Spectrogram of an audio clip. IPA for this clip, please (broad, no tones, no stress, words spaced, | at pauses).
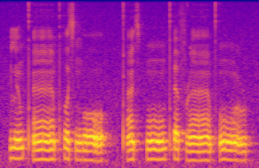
lʲũpʼɛ̃ːpʰɤsʲ ŋo | pʼæ̃sʲpũːpʼɛf ɭæ̃ːpʼũːɭ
